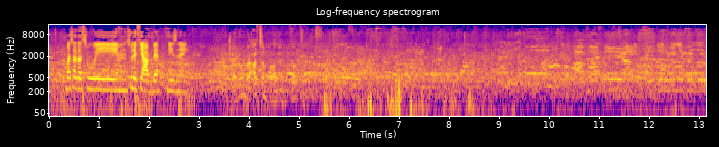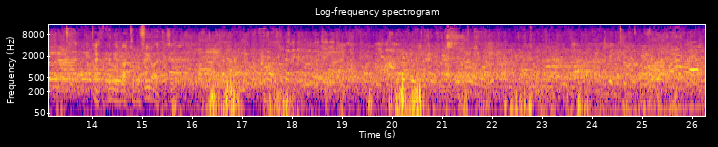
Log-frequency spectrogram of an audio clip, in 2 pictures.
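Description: A crowd murmurs and chatters in the open air.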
